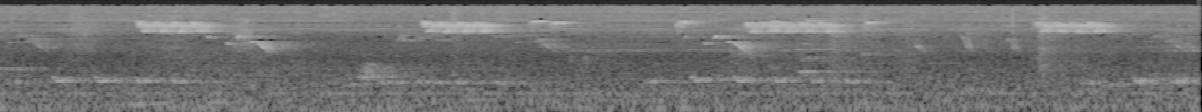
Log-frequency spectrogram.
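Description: Birds chirping: one bird repeats a high, buzzy trilled phrase about every three seconds, with short falling chirps from other birds in between, over a steady low background hum.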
